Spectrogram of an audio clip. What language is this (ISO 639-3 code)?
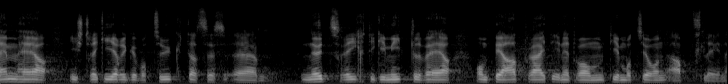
gsw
